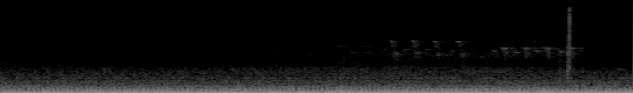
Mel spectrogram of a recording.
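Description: Steady low hum, with a small bird giving a quick run of short, high chirps from about four and a half seconds in, and one sharp click near the end.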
